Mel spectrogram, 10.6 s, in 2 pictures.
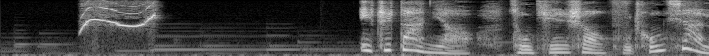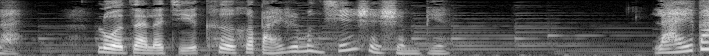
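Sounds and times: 
loud two-finger whistle: 0.6 - 1.2
speech: 2.8 - 8.8, 10.2 - 10.6.

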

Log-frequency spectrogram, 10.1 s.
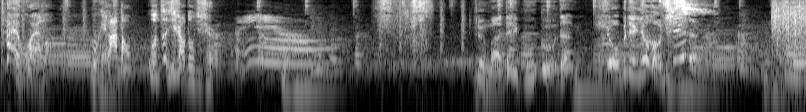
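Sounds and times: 
speech: 0.2 - 2.9, 5.9 - 10.0
cat yowling after being hit: 3.0 - 4.2.

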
